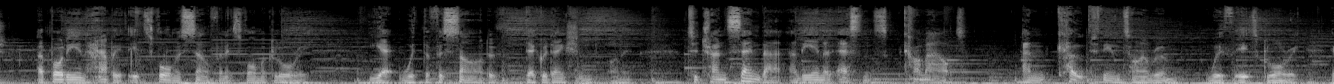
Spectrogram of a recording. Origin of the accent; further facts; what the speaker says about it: England, United Kingdom; I was like, ooh, Vegas, I'm English.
